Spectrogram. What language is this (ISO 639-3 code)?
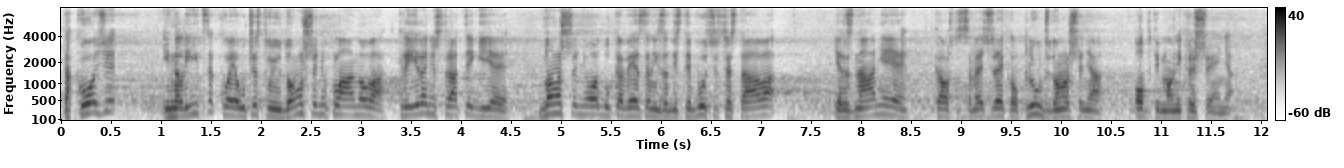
srp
